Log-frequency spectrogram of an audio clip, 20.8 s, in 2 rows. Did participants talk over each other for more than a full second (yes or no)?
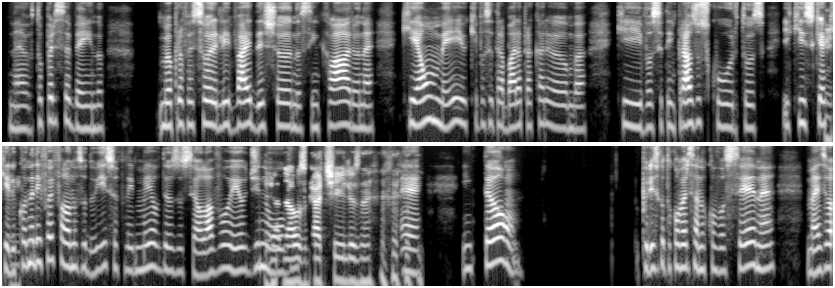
no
